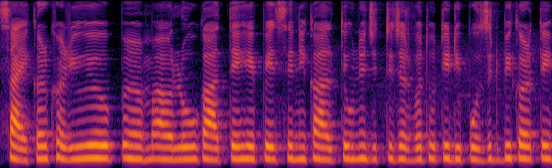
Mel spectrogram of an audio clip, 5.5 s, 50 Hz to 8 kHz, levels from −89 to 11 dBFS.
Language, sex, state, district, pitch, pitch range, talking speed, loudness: Hindi, female, Bihar, East Champaran, 220 Hz, 210-225 Hz, 185 wpm, -19 LUFS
